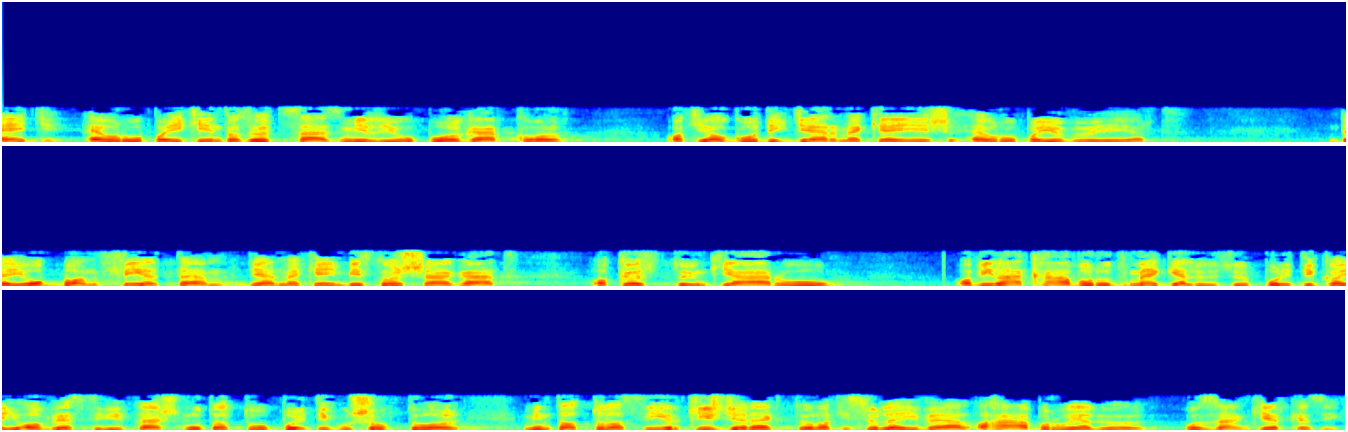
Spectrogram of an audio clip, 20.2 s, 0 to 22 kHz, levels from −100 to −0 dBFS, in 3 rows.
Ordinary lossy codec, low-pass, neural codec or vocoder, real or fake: none; 5.4 kHz; none; real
